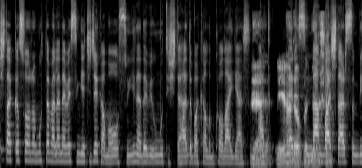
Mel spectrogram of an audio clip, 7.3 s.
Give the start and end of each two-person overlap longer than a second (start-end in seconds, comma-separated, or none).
5.0-6.8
